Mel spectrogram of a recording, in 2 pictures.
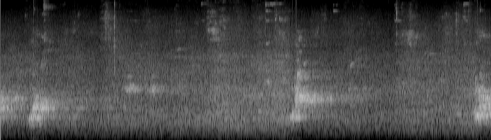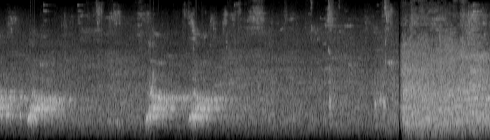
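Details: Italian Greyhound giving short, yelping barks, single or in quick pairs, separated by pauses of one to two seconds, ending in a burst of broad noise.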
